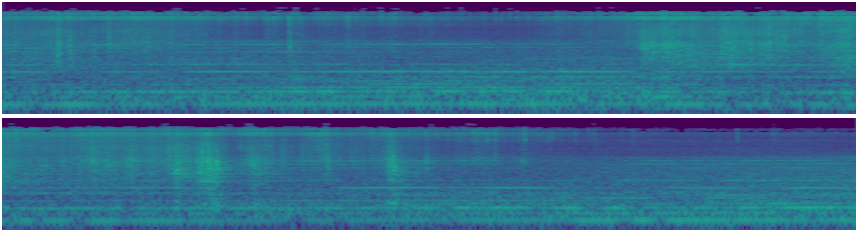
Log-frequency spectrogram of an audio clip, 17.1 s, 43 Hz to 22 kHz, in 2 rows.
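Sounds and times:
diesel engine drone: 0.0 - 17.0
wood being shredded: 0.0 - 17.0
wood splintering cracks: 5.0 - 14.5.

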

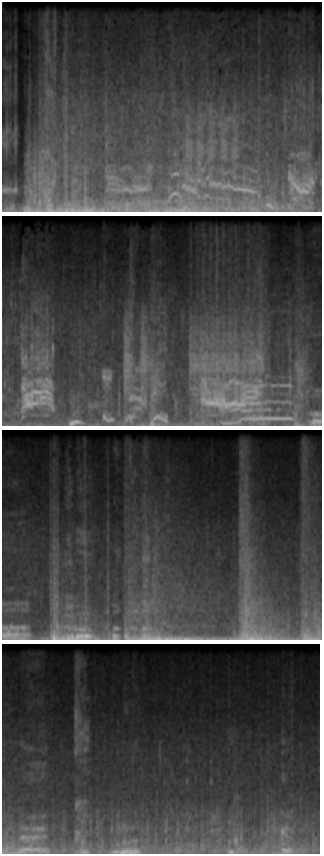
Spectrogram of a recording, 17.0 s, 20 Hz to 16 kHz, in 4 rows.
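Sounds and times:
squawky cartoon voices: 0.0 - 10.6
heavy rain hiss: 0.4 - 17.0
deep loud boom: 10.2 - 13.5.

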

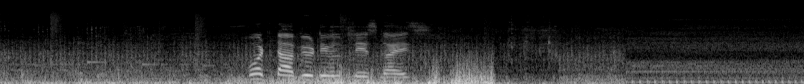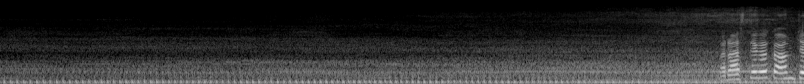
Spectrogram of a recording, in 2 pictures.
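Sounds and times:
motorcycle engine chugging: 0.0 - 16.0.

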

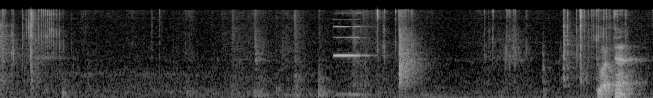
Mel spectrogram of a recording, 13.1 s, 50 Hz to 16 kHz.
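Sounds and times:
wrench beep: 6.7 - 7.6.

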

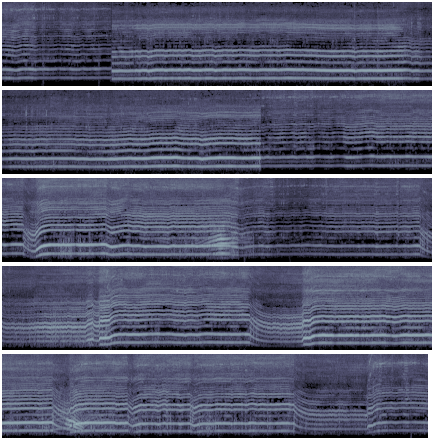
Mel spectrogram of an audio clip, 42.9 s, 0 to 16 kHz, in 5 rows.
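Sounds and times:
brush cutter engine running: 32.7 - 42.9.

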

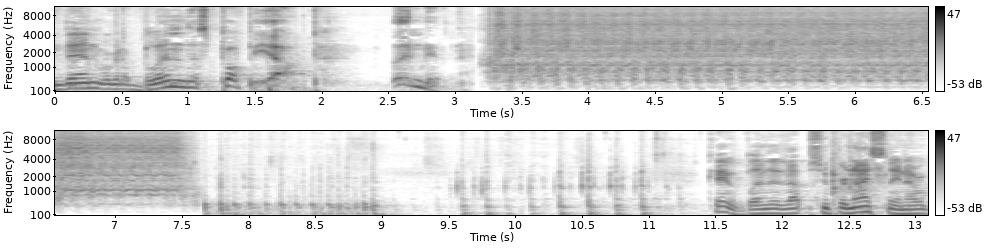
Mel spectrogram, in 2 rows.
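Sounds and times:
blender running: 3.2 - 7.7.

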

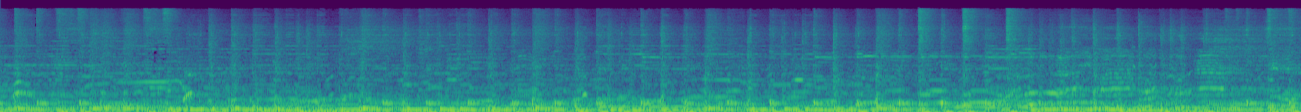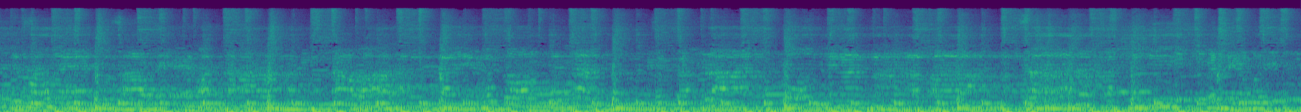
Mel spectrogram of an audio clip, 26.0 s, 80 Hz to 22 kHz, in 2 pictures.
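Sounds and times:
bass guitar: 0.0 - 26.0
drum kit: 0.0 - 26.0
live band playing: 0.0 - 26.0
man singing into a microphone: 9.8 - 26.0.

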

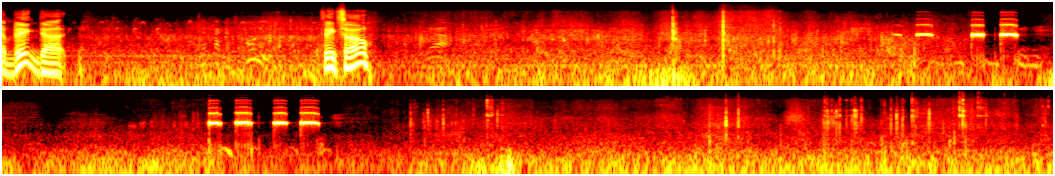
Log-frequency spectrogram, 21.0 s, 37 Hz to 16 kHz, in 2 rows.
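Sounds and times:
duck whistle call notes: 8.9 - 10.3, 12.6 - 13.9.

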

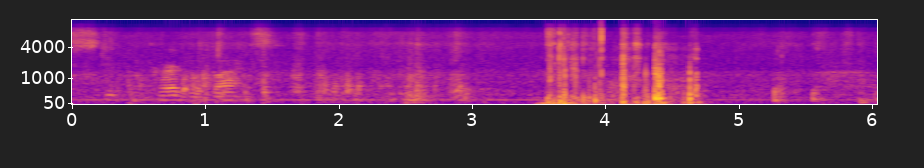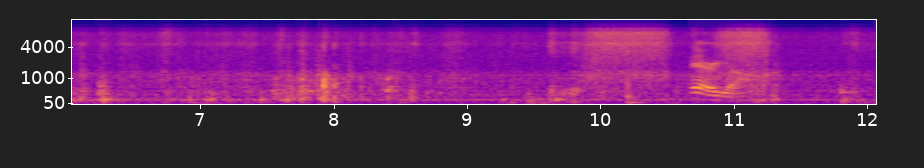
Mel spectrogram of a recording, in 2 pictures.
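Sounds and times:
camera handling knocks and rubbing: 3.6 - 4.7.

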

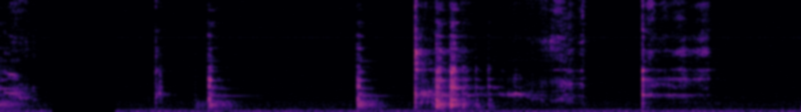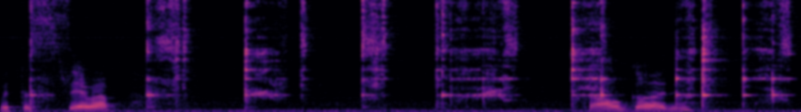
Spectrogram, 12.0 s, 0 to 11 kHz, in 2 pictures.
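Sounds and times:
metal tongs clinking on a pan: 7.1 - 12.0.

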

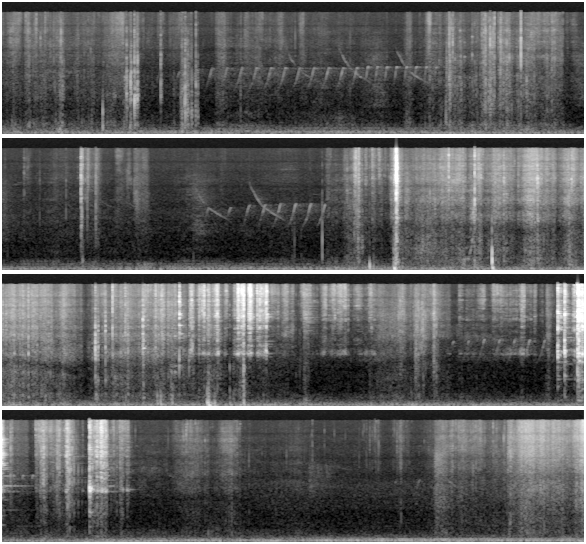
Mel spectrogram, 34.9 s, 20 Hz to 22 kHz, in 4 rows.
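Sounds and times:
metal clinks and scrapes: 18.8 - 28.2.

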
